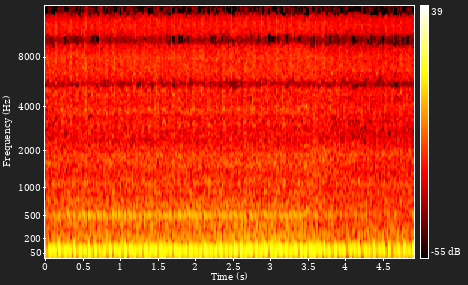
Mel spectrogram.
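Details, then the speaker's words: 2011 Cadillac Escalade 6.2L V8 with AFM, 178k miles, after lifter-tick treatment and intake manifold cleaning: steady even idle, smooth low rumble, at most slight tick; no misfire, no codes. "but I'll take that that's okay as long as it's not misfiring I have no codes"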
